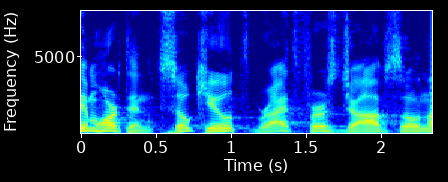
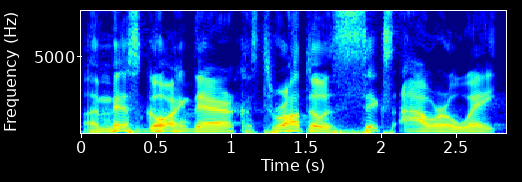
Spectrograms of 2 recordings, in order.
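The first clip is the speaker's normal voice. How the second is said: ordinary talk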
